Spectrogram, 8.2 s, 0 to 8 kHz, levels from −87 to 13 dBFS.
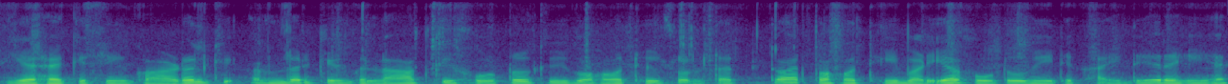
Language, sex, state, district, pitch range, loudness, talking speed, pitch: Hindi, male, Chandigarh, Chandigarh, 120-135 Hz, -19 LUFS, 160 wpm, 125 Hz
